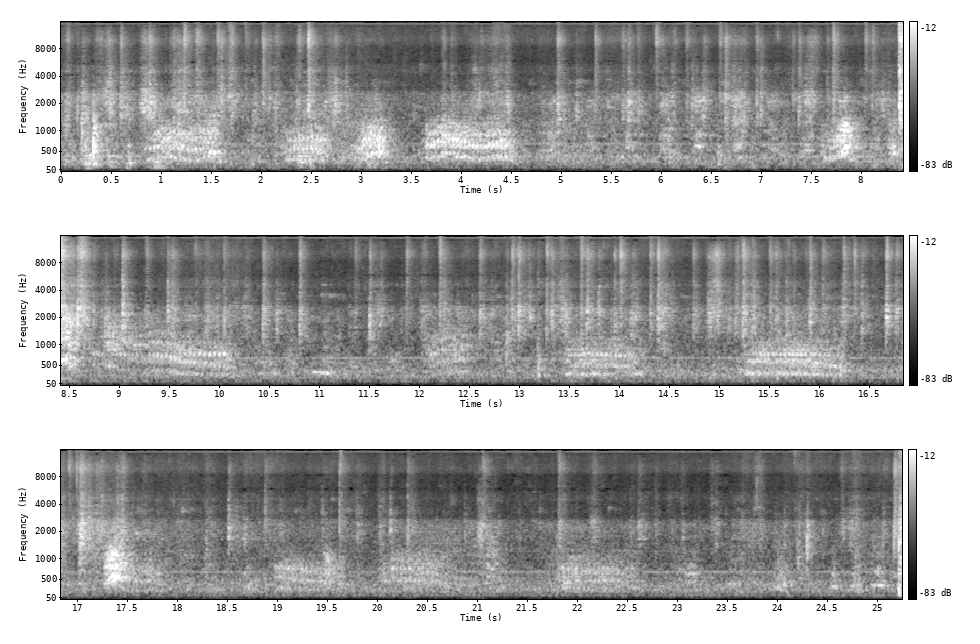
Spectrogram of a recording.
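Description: Three-week-old puppies whimpering and squeaking in short, irregular high calls, scattered through the whole stretch, with light clicks and scratches in between.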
